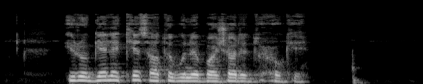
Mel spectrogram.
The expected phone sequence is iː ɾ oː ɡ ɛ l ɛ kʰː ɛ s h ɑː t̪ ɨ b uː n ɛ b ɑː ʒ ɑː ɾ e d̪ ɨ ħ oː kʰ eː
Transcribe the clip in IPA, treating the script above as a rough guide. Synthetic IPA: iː ɾ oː ɡ ɛ l ɛ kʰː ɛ s h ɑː t̪ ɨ b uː n ɛ b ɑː ʒ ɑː ɾ e d̪ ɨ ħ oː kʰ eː

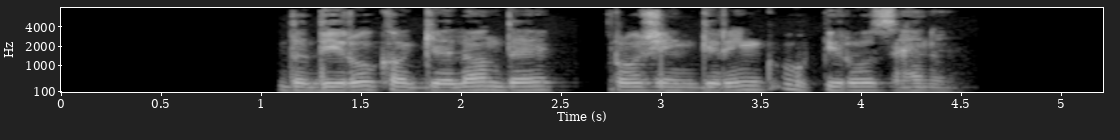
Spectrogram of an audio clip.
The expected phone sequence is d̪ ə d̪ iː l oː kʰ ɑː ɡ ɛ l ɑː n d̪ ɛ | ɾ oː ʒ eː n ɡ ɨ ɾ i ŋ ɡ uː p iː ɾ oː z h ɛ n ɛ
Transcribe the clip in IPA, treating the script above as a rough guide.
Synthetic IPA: d̪ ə d̪ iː ɾ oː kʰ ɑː ɡ ɛ l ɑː n d̪ ɛ | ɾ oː ʒ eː n ɡ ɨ ɾ i ŋ ɡ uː p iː ɾ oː z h ɛ n ɛ

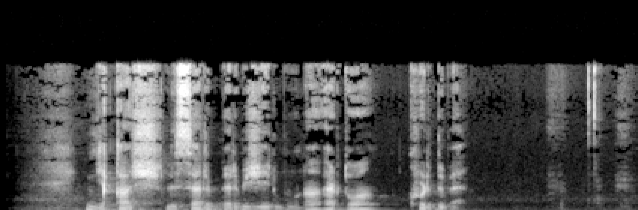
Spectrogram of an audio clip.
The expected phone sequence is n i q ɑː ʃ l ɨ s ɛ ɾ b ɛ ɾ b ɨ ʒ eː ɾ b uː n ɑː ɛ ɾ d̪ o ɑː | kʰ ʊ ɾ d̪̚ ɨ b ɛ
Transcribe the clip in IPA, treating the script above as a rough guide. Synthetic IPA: n i q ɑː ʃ l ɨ s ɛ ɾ b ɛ ɾ b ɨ ʒ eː ɾ b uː n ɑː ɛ ɾ d̪ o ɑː | kʰ ʊ ɾ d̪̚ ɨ b ɛ

